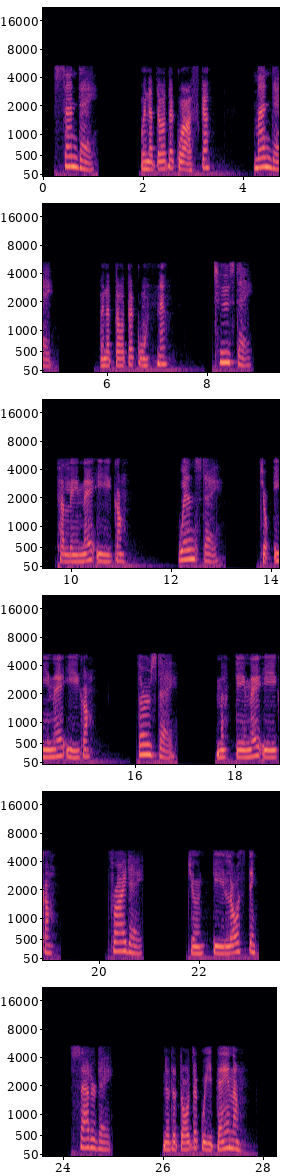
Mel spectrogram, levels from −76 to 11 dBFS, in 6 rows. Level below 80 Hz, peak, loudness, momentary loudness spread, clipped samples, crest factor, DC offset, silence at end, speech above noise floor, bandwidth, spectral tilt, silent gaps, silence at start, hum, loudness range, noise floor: -42 dBFS; -4 dBFS; -18 LUFS; 13 LU; under 0.1%; 16 dB; under 0.1%; 0.6 s; 41 dB; 5.4 kHz; -7 dB/octave; none; 0.25 s; none; 4 LU; -58 dBFS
